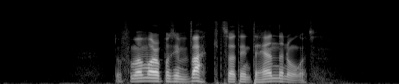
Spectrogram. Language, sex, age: Swedish, male, 31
